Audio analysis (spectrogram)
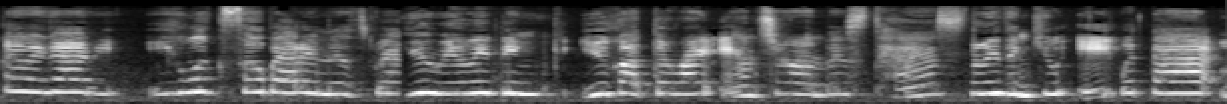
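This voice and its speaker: A put-on character voice at an extremely high pitch talks at a fairly quick pace. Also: hardly any pauses. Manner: annoying, nagging, mean.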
